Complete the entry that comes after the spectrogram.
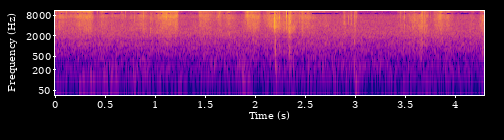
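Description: Fingertips and nails scratch and peel loose bark strips from a long, solid, smooth wooden walking stick. Soft, bright crinkling and scraping run throughout, broken by a sharp crack with a smaller one just after it midway through. The sound is thin and high with almost no low end.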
